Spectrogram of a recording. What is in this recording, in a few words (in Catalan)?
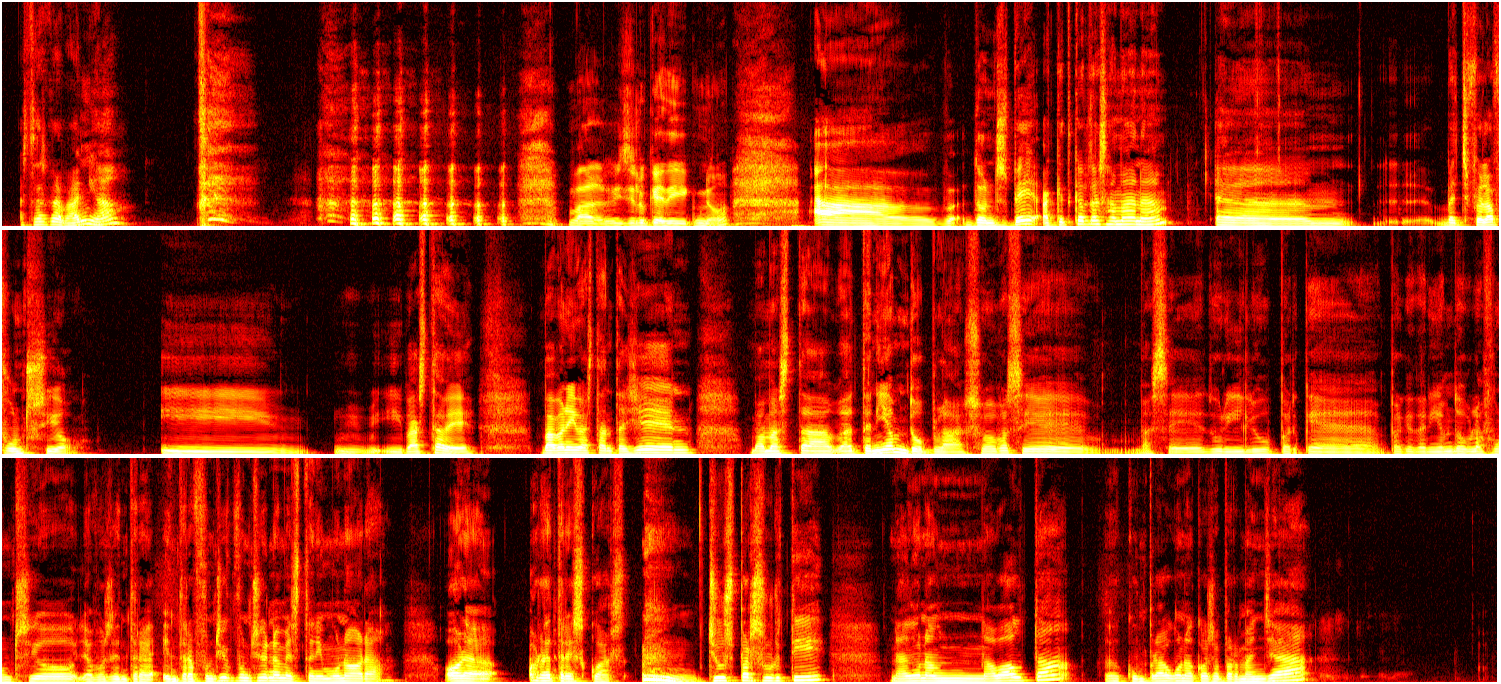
CAT CASTING PARLAR NORMAL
